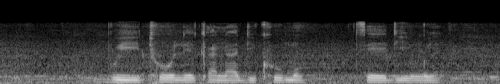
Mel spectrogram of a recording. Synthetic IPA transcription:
bʊitʰʊlɪkʼanadikʰumɔ | t͡sʼediːŋwɛ

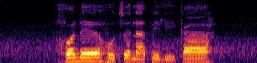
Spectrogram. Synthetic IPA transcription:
k͡xʰɔnɛɦʊt͡sʼwɛlapʼɪlɪkʼa

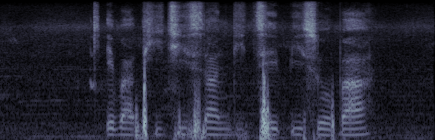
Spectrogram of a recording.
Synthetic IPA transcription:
kʼɪbapʰitʰisaŋ̩dit͡sʰepʼisɔba

